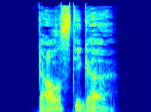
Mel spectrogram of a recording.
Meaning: 1. comparative degree of garstig 2. inflection of garstig: strong/mixed nominative masculine singular 3. inflection of garstig: strong genitive/dative feminine singular
- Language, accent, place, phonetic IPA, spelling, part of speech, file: German, Germany, Berlin, [ˈɡaʁstɪɡɐ], garstiger, adjective, De-garstiger.ogg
